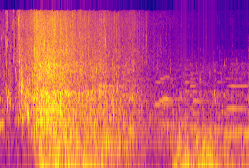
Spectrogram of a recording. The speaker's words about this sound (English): I plunged and swam like a seal to the lake's edge.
